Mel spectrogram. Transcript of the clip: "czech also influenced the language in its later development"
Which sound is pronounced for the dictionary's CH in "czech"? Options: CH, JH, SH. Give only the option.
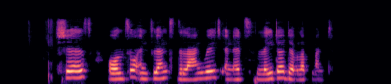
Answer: SH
